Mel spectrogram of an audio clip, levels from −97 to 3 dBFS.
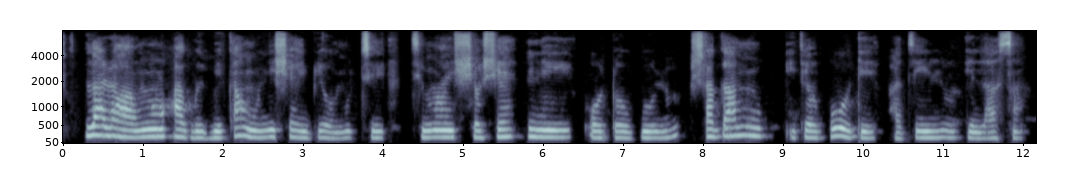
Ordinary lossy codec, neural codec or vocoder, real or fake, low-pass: none; codec, 16 kHz, 2 kbps, FreqCodec, larger model; fake; none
